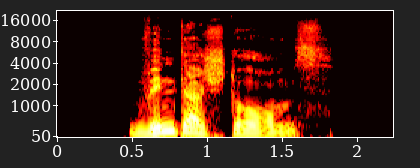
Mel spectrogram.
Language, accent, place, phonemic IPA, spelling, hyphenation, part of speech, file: German, Germany, Berlin, /ˈvɪntɐˌʃtʊʁms/, Wintersturms, Win‧ter‧sturms, noun, De-Wintersturms.ogg
- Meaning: genitive singular of Wintersturm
